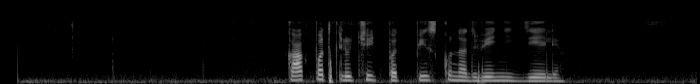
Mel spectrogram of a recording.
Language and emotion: Russian, neutral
